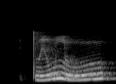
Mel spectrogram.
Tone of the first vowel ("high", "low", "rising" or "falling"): rising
